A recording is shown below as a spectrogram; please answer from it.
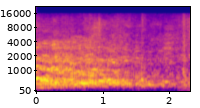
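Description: Many voices chattering and murmuring at once in a hall, an audience talking over each other.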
